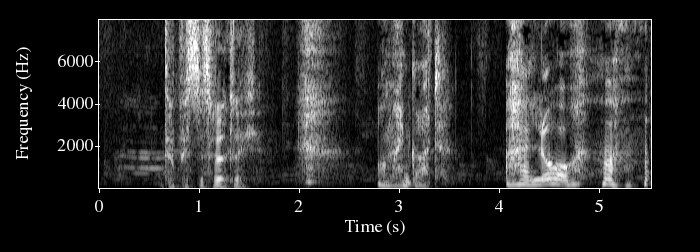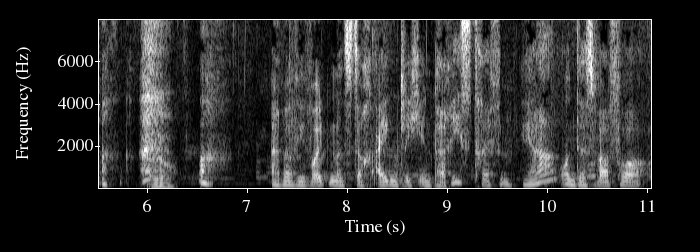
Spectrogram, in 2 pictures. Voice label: de Synchron sanft; wiedersehen

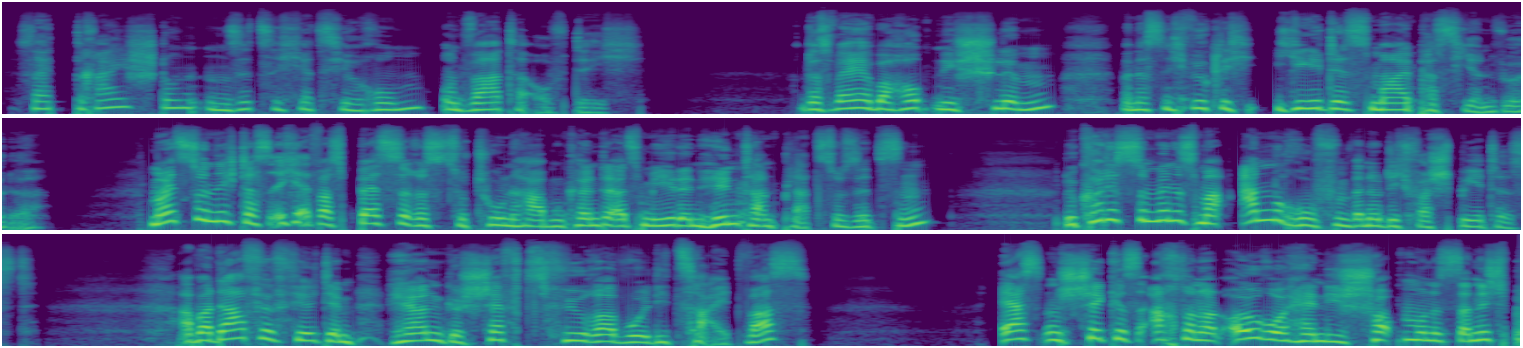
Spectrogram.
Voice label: Schauspiel

